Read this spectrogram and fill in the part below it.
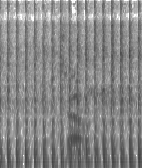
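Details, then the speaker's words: ATV that had trouble starting, running while being loaded: loud, sharp chuffing pulses at roughly eight per second, much louder than normal, from an exhaust leak. "And you can hear how loud this thing is with the exhaust leak."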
